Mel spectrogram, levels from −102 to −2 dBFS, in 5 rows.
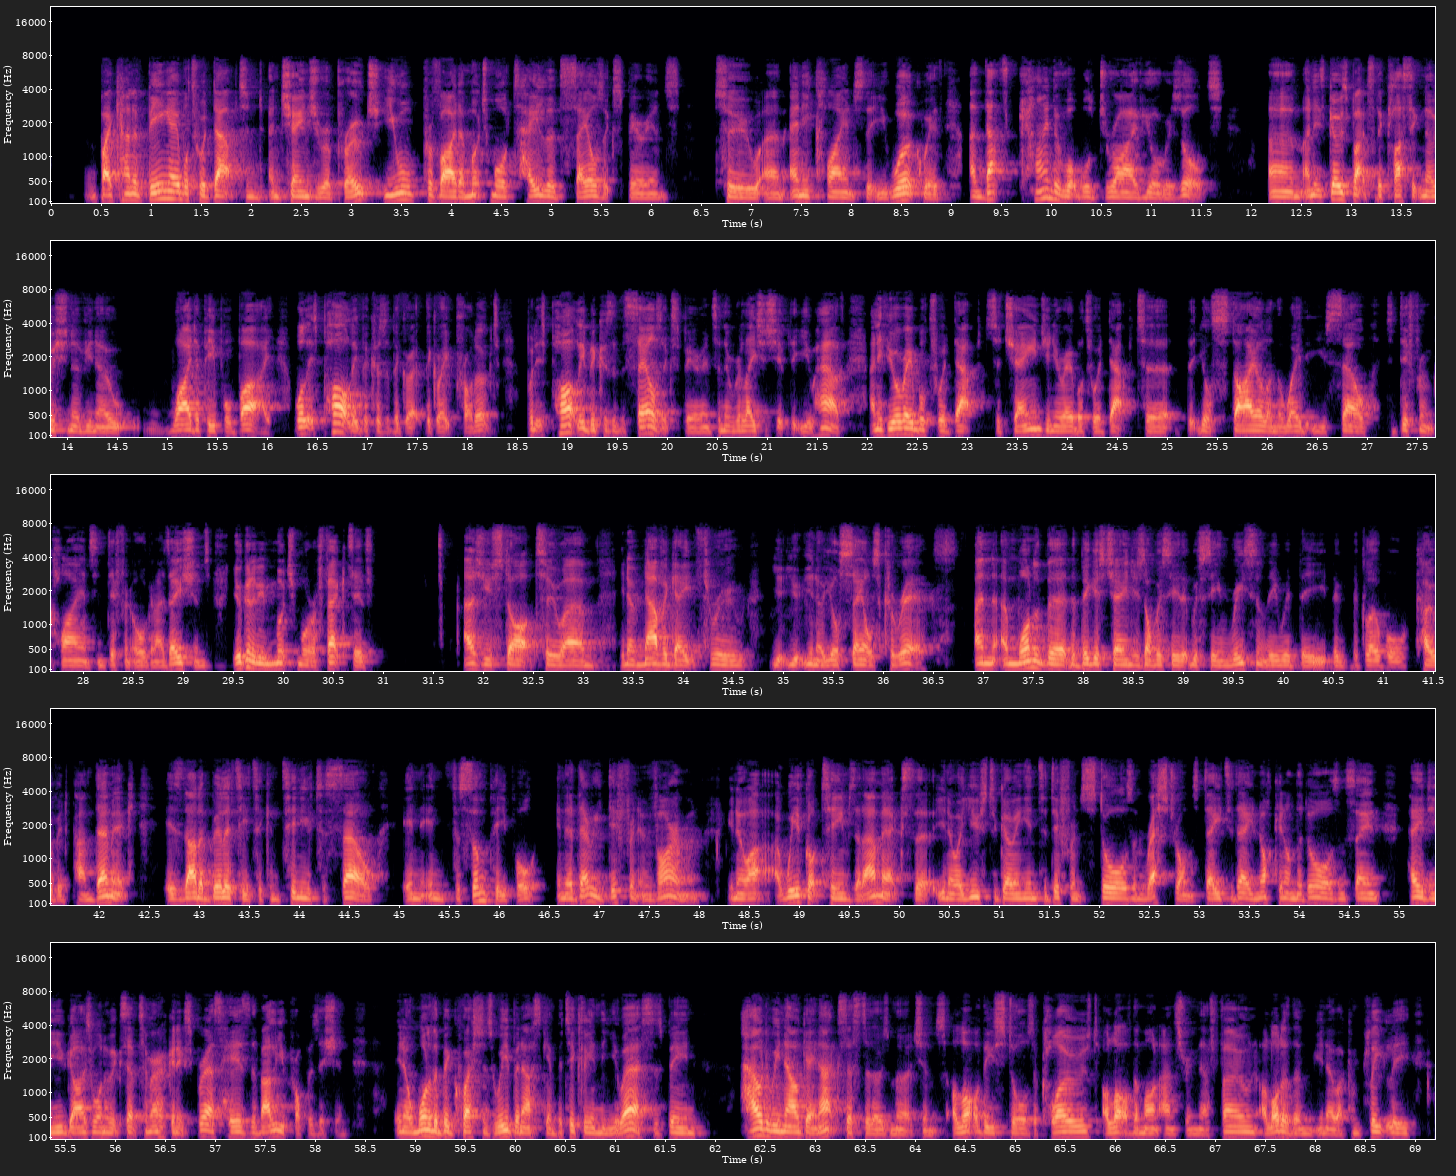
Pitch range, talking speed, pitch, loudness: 95-105 Hz, 225 wpm, 100 Hz, -26 LUFS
